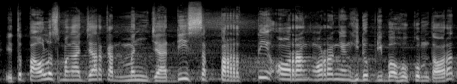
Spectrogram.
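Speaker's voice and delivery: loud, high, fervent preaching; preaching at full force. Acted. Pastor proclaiming Paul's teaching to the church, fervent. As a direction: drive the point home to the congregation.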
